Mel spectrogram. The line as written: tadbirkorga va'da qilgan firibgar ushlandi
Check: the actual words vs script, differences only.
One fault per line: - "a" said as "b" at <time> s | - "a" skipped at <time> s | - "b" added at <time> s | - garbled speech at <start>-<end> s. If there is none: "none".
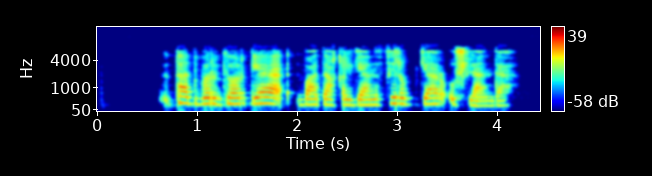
none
